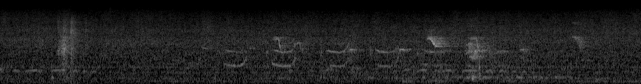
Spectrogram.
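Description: Birds calling in a series of short, twisting chirps, over a faint steady hiss.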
